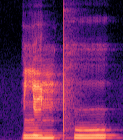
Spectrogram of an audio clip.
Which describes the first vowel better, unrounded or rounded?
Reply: unrounded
